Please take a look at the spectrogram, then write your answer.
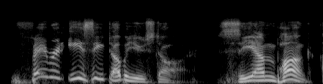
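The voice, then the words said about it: Announcer voice. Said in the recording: “my announcer voice”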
